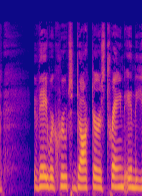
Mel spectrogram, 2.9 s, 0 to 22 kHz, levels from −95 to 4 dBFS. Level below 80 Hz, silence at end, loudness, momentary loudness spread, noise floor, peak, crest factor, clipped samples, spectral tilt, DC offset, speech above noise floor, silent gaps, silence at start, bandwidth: -50 dBFS; 0 s; -19 LUFS; 4 LU; -56 dBFS; -2 dBFS; 18 dB; under 0.1%; -6 dB/octave; under 0.1%; 37 dB; none; 0 s; 14 kHz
